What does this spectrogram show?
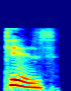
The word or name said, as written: tis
